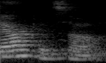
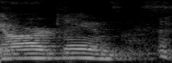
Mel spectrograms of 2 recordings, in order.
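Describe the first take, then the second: First: The last syllable sounds like 'saw'. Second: The ending sounds like the word 'Kansas'. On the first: The speaker calls it right. "we say" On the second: The speaker calls it wrong. "We don't say"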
